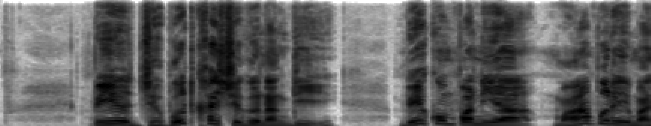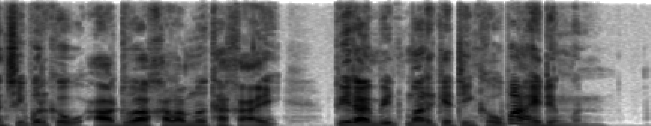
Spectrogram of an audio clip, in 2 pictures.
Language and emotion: Bodo, disgusted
